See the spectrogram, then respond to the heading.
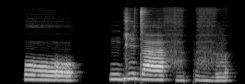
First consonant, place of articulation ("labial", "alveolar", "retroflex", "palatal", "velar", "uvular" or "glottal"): velar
